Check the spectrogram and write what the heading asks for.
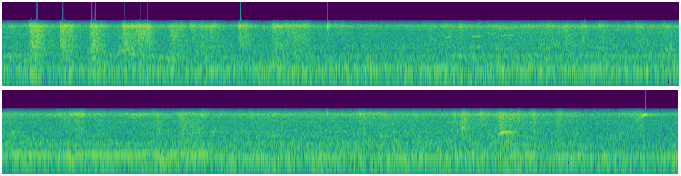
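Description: Steady drone of fire-truck engines running at a fire scene, with indistinct voices coming and going, most often in the first few seconds.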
